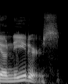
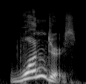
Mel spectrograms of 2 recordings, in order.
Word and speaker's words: Oneders: He's like, look, the Wonders. He's like, looks like the Oneaters. It's like, no. Yeah. Wonders. Got it. Looks like the Oneaters. Mm-hmm. And that is a running gag for the movie of just nobody can say their name right because they don't grasp the wordplay.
